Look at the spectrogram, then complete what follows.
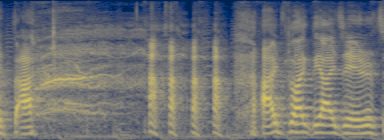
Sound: laughing

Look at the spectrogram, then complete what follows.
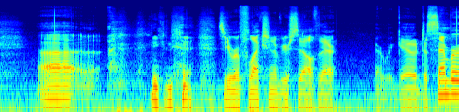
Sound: chuckles

